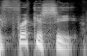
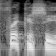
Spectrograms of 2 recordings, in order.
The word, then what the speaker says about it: fricassee: Judy says she's looking for a recipe for turkey fricassee, and I had to use Google pronunciation here to find out it's pronounced fricassee. I was going to say fricasse, but anyway, Judy says she's looking for a recipe for turkey fricassee.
